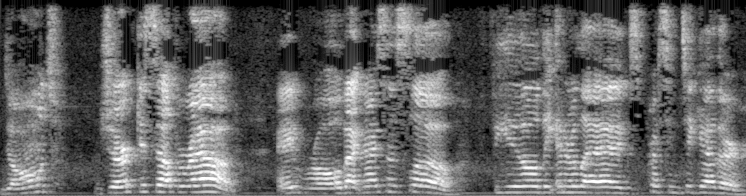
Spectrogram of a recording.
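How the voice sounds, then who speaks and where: A woman's fairly high voice, very slow and in a monotone, flat intonation, with audible room echo. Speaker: pilates instructor. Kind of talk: fitness class instruction.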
